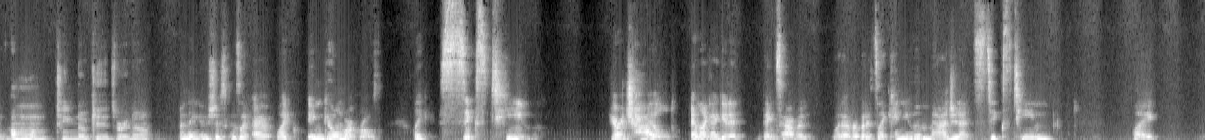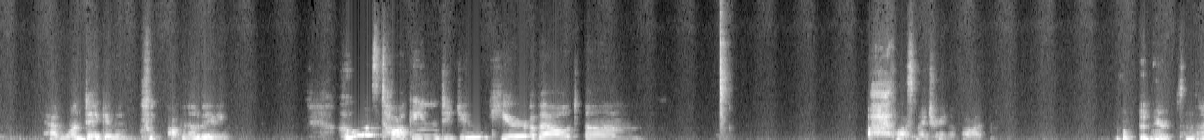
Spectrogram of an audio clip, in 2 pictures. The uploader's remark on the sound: It was a rough day for us and it may not be a perfect episode full of laughter and jokes but more mishaps, computer & mic issues, annoying dental work, and unenthusiastic moments.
